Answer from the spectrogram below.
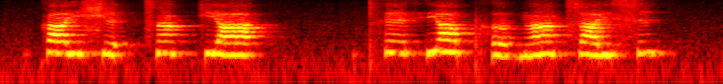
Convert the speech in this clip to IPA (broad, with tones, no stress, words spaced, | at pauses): ka˧jɕe˨ʔt͡sã˦k̚ɕja˧ | t̪ʰe˧hja˦ pʰə˨˩ ɡã˦t͡sa˧jsi˦k̚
